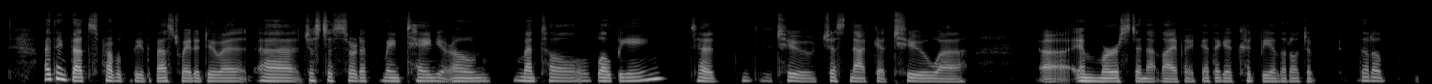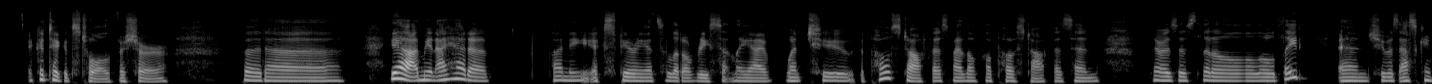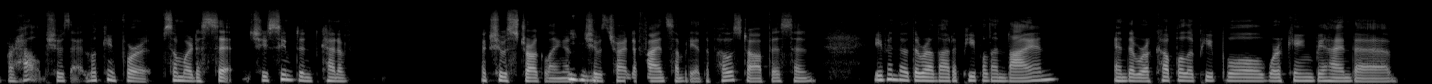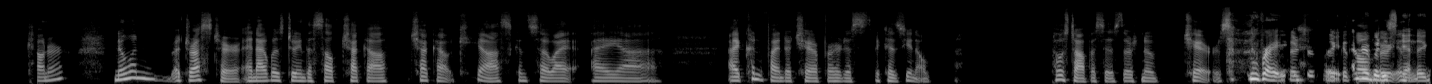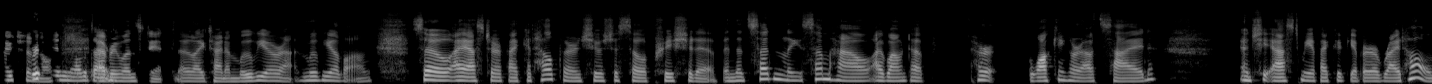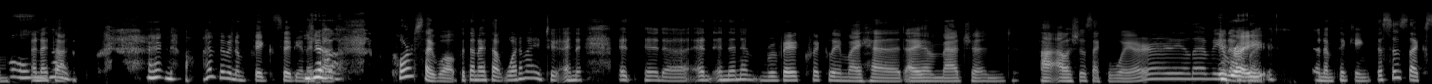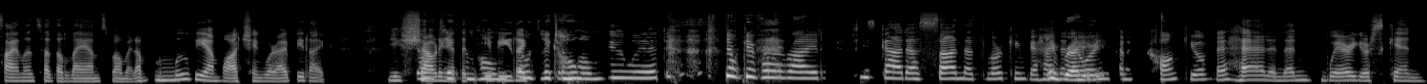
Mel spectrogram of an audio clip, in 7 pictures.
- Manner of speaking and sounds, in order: other background noise; scoff; chuckle; laughing while speaking: "They're just like"; laughing while speaking: "Right"; tapping; laughing while speaking: "No, I live"; laughing while speaking: "Yeah"; laughing while speaking: "right"; chuckle; laugh
- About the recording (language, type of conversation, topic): English, unstructured, When was the last time a stranger surprised you with kindness, and how did it affect you?
- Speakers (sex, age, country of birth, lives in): female, 30-34, United States, United States; female, 55-59, Vietnam, United States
